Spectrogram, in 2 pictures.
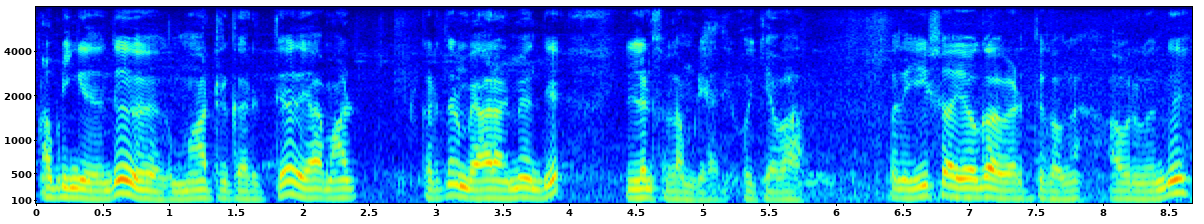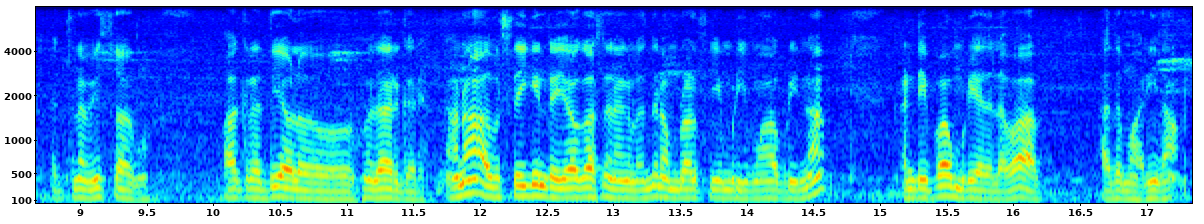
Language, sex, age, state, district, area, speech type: Tamil, male, 60+, Tamil Nadu, Mayiladuthurai, rural, spontaneous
